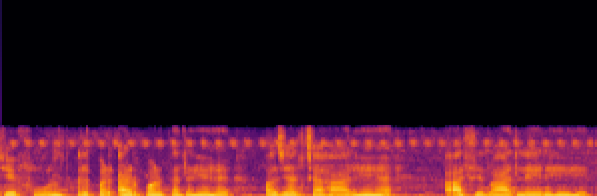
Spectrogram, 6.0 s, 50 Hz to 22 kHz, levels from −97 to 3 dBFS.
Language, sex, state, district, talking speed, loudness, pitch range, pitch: Hindi, female, Uttar Pradesh, Lucknow, 160 wpm, -17 LUFS, 210-230 Hz, 220 Hz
